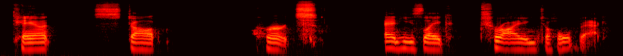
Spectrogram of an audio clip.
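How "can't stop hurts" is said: very low, halting, broken, lumbering dwarf voice. Game master voicing what the players hear, very low, broken dwarvish voice. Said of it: "you hear in very low, broken dwarvish".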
